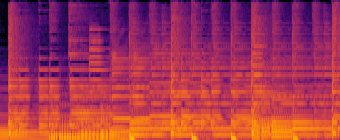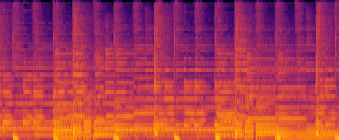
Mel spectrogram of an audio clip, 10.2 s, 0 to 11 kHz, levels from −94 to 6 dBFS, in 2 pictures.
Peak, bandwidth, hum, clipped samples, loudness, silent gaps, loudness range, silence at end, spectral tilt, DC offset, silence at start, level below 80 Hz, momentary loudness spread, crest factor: -4 dBFS; 11 kHz; none; under 0.1%; -20 LUFS; none; 1 LU; 0 s; -6 dB/octave; 0.2%; 0 s; -28 dBFS; 5 LU; 16 dB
